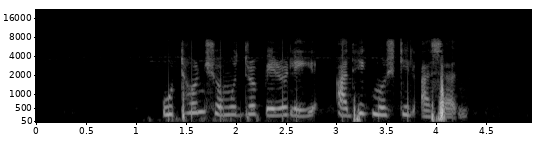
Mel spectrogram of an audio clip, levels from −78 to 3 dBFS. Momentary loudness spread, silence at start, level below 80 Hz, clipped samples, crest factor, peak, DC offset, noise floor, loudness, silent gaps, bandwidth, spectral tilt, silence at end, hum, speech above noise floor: 11 LU; 1.3 s; -56 dBFS; under 0.1%; 32 dB; -2 dBFS; under 0.1%; -75 dBFS; -32 LUFS; none; 8.2 kHz; -5 dB/octave; 0.65 s; none; 43 dB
